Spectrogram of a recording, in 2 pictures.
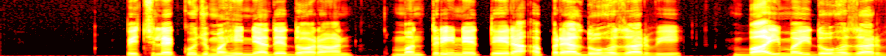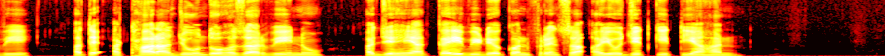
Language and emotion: Punjabi, neutral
